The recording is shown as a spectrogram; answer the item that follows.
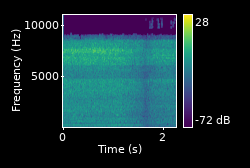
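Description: Fire engine running steadily at a fire scene, a constant engine hum with a steady tone over a wash of noise; near the end it gives way to a quieter hiss.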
